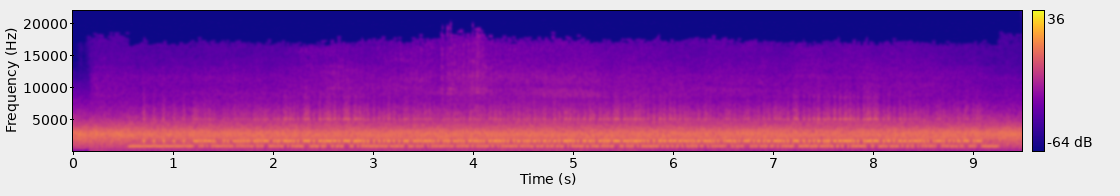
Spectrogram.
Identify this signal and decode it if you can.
RTTY (75 baud, 850 Hz shift), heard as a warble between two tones, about 1280 Hz centre, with radio static and street noise. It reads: 46496 57305 12194 64747 26000 87654 78842 30522 91268 39278 31293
